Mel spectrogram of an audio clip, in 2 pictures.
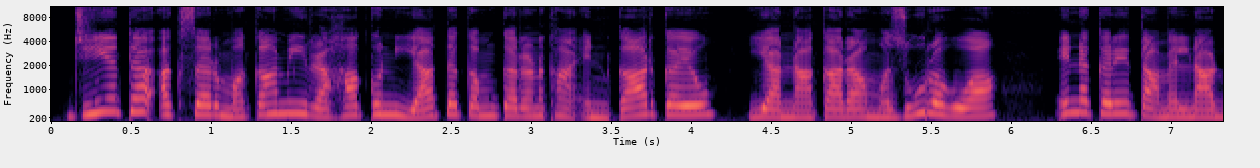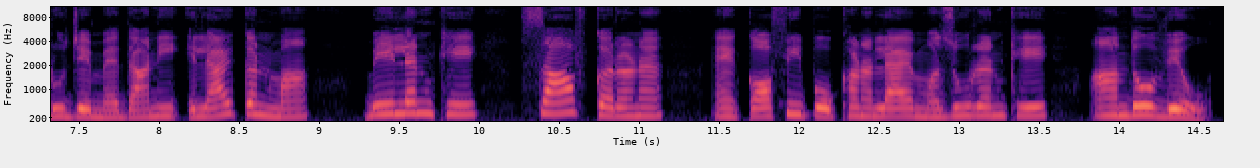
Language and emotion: Sindhi, neutral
